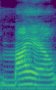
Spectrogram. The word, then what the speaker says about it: Mielle: First, we have this Mielle. Yes, I did learn how to pronounce it. The Mielle Rice Water and Aloe Vera Deep Conditioner.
